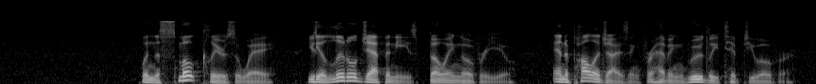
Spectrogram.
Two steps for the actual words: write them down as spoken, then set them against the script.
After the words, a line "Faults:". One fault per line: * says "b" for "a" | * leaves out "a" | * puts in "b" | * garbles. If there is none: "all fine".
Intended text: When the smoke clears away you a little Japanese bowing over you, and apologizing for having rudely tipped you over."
When the smoke clears away you a little Japanese bowing over you, and apologizing for having rudely tipped you over."
Faults:
all fine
